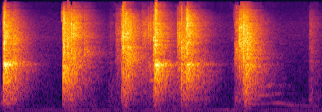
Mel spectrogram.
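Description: A small group claps hands for Lala on a Yoruba podcast, six or seven sharp, close, separate claps in an uneven rhythm, with a brief voice near the end.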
